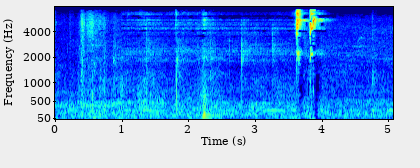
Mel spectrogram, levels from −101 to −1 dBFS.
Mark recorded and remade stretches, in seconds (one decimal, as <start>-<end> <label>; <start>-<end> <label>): 0.0-1.0 recorded; 1.0-3.7 remade; 3.7-5.1 recorded

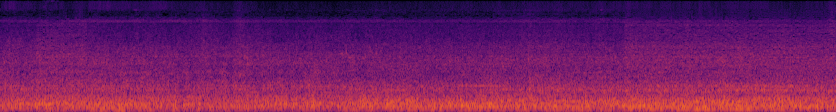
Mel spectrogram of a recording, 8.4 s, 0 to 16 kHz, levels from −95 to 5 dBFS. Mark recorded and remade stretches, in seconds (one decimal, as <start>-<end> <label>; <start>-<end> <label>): 0.0-1.8 recorded; 1.8-5.7 remade; 5.7-7.2 recorded; 7.2-8.4 remade

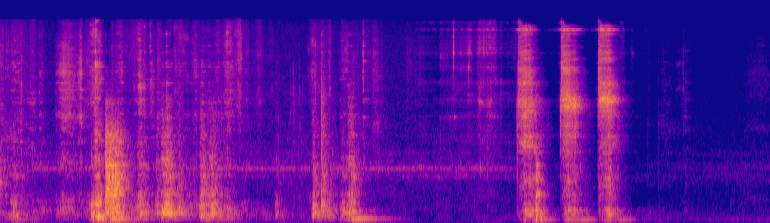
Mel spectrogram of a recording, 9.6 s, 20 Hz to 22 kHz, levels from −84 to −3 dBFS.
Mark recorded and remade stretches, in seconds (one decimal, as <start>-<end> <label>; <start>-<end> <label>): 0.0-5.2 recorded; 5.2-8.1 remade; 8.1-9.6 recorded

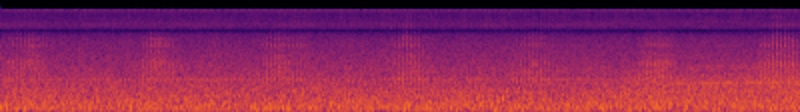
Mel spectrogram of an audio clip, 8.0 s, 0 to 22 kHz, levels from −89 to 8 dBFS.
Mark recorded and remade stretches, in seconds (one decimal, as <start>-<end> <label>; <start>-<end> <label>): 0.0-5.3 recorded; 5.3-6.0 remade; 6.0-6.5 recorded; 6.5-7.4 remade; 7.4-8.0 recorded

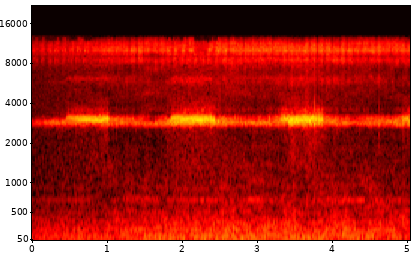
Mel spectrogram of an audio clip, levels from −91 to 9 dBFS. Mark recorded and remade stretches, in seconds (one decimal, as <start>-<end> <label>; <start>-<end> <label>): 0.0-0.8 recorded; 0.8-1.8 remade; 1.8-2.5 recorded; 2.5-5.1 remade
